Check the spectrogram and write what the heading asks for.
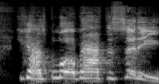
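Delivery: put-on, very high-pitched, angry police-chief yelling. Retelling a scene outside an office, the speaker acts out Tony Khan yelling like a police chief. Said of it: "yelling at him like the police chief".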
